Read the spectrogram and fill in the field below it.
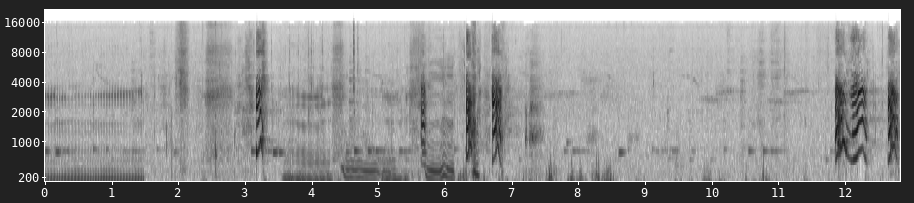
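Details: Finnish Lapdog puppy and an older Landseer bitch expressing love for each other: low rumbling growls, sharp broken barks and rising-falling whiny yelps in scattered bursts, with a faint steady tone in the background.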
